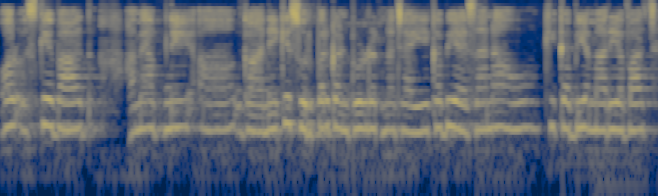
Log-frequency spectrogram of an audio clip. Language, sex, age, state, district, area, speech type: Hindi, female, 18-30, Madhya Pradesh, Gwalior, urban, spontaneous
